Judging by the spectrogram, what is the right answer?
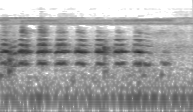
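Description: Hens cluck in a steady run of about ten short, even calls close by, a broody hen named Bernice among them, over a low background hum.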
